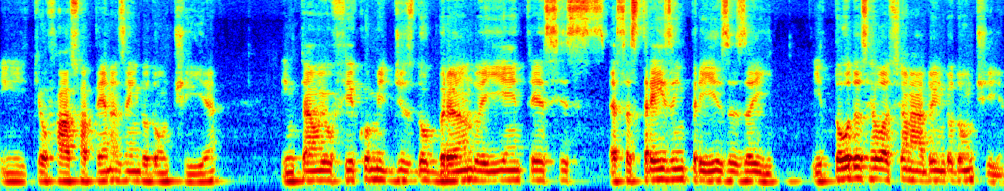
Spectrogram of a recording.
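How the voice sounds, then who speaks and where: An unremarkable speaking voice, fairly slow, with fairly even intonation. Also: man. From Brazil, interior of Minas Gerais. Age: 20s. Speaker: endodontist. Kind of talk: interview.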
